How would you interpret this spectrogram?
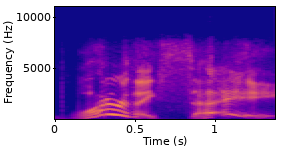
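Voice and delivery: mock shrill, very high-pitched yell. Speaker retells how someone reacted, retelling a yell. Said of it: "puts his arms up and like yells".

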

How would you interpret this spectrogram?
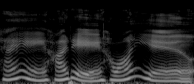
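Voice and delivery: slow, flamboyantly camp delivery. Retelling a first date's greeting, imitating his camp voice. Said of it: "he's already got this camp voice".

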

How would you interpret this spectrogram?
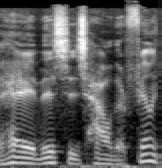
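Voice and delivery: ordinary talk

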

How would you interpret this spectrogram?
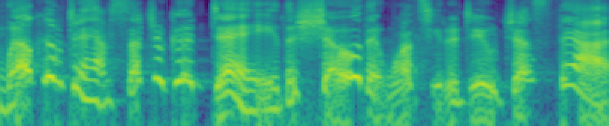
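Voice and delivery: put-on very high, cranky, crotchety old-lady voice. Joking about still hosting the show decades from now: crotchety old lady voice. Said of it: "crotchety, like, old ladies".

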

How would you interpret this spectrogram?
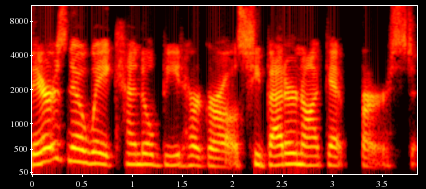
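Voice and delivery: ordinary delivery

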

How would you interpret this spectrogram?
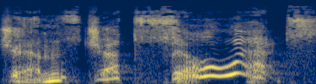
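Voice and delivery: terrible put-on voice, very high, squealed like a puppet. Asked to do an impression, the speaker performs a terrible Luann impression. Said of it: "that's my terrible impression of Luann".

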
